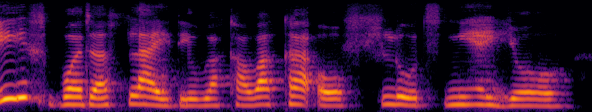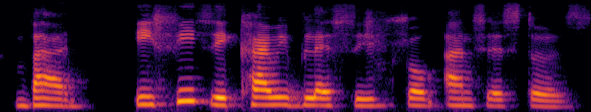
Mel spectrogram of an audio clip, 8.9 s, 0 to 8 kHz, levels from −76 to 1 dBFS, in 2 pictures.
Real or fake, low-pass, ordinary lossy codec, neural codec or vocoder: fake; none; none; codec, 16 kHz, 0.8 kbps, ZipCodec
